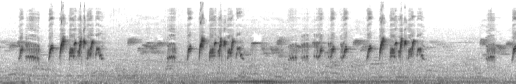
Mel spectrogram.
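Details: Red-whiskered bulbul (Pycnonotus jocosus) singing competitively, giving bright, chirpy phrases of quick warbled notes in irregular bursts over a faint low hum.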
